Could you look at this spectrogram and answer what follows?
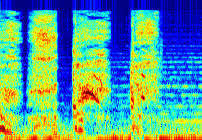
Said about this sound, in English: The words broke off with a series of short, sharp coughs, and Austin finally emerged, shaking his head and covering his mouth.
